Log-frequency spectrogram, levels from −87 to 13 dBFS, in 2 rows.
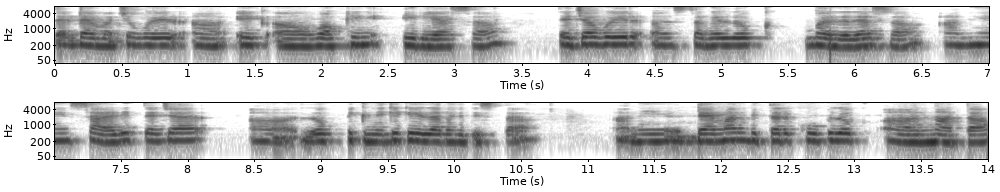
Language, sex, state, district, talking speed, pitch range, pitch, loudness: Konkani, female, Goa, North and South Goa, 125 wpm, 200-225 Hz, 210 Hz, -17 LUFS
